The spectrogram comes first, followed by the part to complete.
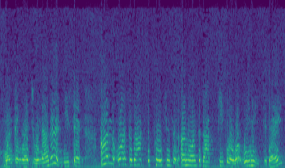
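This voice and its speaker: An actress playing a pragmatic, blunt wife and mother, speaking matter-of-factly and needling gently in a radio drama. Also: mid-range voice, animated, brisk, lightly acted. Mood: breezy, firm. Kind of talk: 1980 radio drama acting. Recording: muffled old radio broadcast, faint hum.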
